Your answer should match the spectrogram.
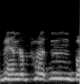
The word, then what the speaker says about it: Vanderputten: I pronounce it Vanderputten, but my Dutch father-in-law tells me that I don't even get it right, so don't worry too much about it.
